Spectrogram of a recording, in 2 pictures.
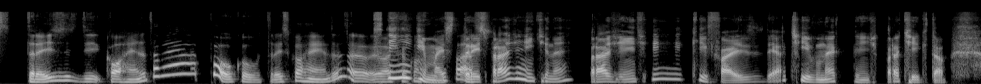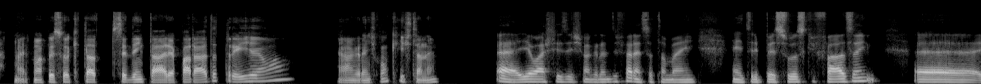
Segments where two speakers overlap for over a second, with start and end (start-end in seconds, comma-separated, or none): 3.7-5.0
